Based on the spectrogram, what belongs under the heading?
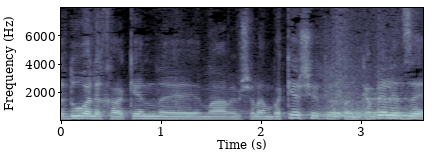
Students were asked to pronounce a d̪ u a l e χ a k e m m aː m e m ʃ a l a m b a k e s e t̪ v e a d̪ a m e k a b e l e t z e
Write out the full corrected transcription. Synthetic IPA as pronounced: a d̪ u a l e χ a k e n m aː m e m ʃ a l a m b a k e ʃ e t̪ v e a t̪ a m e k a b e l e t z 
